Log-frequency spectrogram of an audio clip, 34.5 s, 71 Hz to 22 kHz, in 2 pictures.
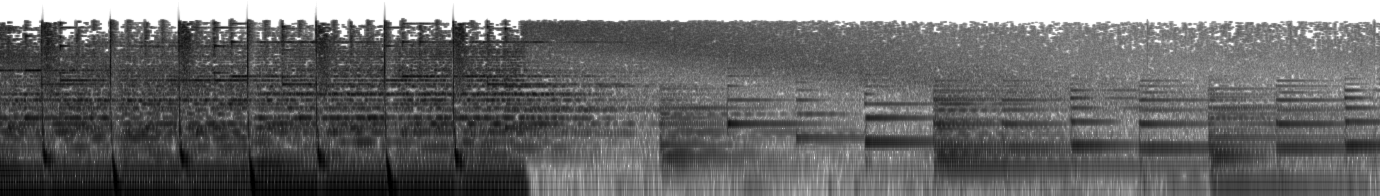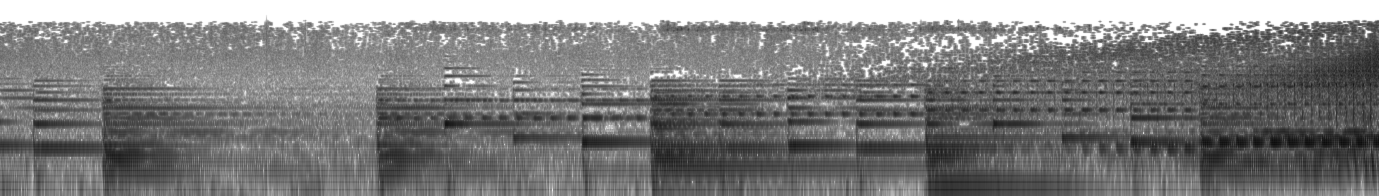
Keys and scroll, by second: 8.3 alt+super+t, 17.0 e, 18.9 b, 19.4 ], 21.9 0, 22.7 [.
